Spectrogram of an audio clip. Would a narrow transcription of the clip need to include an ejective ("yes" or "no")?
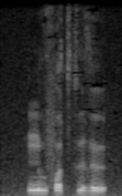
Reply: yes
